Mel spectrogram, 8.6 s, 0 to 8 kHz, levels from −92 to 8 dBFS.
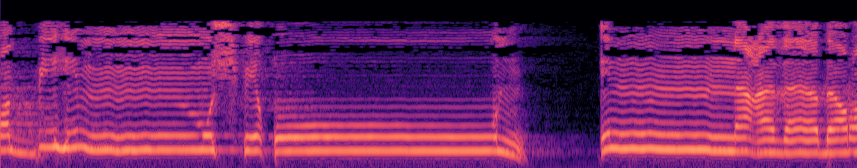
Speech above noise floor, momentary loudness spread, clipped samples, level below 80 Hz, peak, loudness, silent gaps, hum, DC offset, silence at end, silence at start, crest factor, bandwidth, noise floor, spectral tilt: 41 dB; 5 LU; under 0.1%; -62 dBFS; -2 dBFS; -19 LUFS; none; none; under 0.1%; 0 s; 0 s; 16 dB; 5.8 kHz; -59 dBFS; -9 dB/octave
